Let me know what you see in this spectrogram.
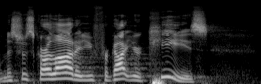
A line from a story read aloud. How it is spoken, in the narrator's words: yelled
